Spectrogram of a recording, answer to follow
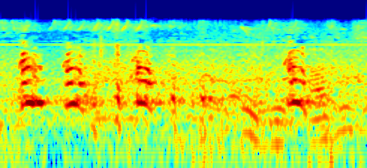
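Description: A dog barking: four short, sharp barks, three in quick succession and then one more near the end.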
